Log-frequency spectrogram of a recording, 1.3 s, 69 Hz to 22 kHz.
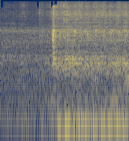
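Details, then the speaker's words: TVS Ntorq 125 BS6 scooter after engine sound-problem repair and reassembly: starts instantly into a smooth, even low putter with no rattle or tapping; healthy idle. "Start है। हो चुका है। Perfect हो चुका है।"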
